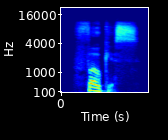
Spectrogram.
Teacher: The stress hits right on that first part. It's focus, not focus.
